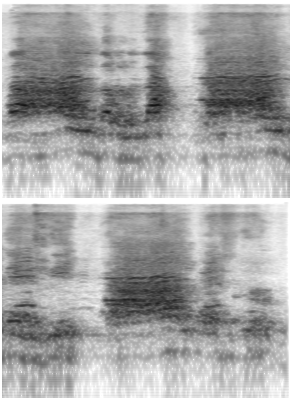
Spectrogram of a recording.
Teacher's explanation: লাল জিব্বার আগা থেকে নরম ভাবে আদায় হবে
